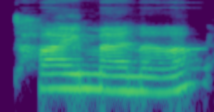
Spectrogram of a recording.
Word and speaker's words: Taimana: You can find me as Taimana Leader, TAIMANA. And Taimana means diamond leadership. But I'm using the word, it's a Maori pronunciation for the word Taimana.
